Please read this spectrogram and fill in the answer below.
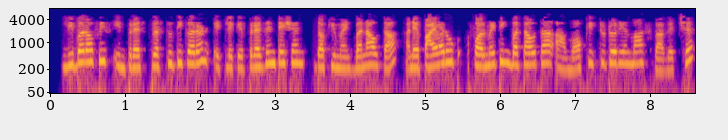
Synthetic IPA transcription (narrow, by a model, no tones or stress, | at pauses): libəɾɔfisimpɾespɾəst̪ut̪ikəɾəɳeʈlekepɾezɛɳʈeʃənɖɔkjumeɳʈ̚bənaʋt̪aənepajəɾupfɔɾmeʈiŋɡ̚bət̪aʋt̪aʔamɔkiʈuʈoɾijəlmãsʋaɡət̪̚t͡ʃʰe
